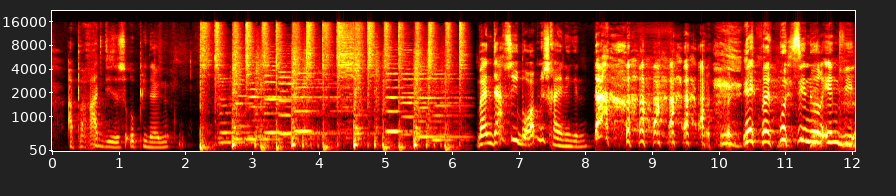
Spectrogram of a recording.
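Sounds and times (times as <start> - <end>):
drum kit beat: 2.2 - 6.4.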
